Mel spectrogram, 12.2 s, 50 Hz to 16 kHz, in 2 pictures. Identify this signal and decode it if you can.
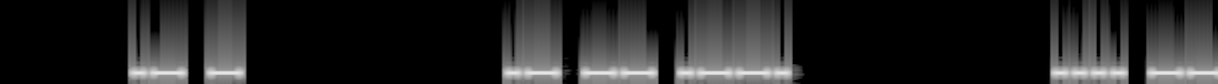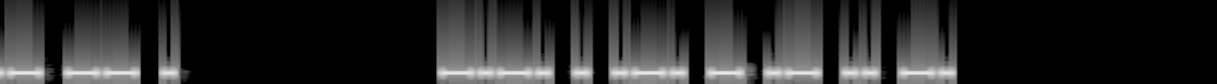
Morse code, heard as a keyed tone, about 25 wpm, 550 Hz. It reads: AT AMP HOME CERTAIN
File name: Ultimate Word List / 25WPM Ultimate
